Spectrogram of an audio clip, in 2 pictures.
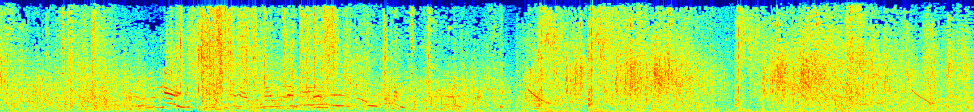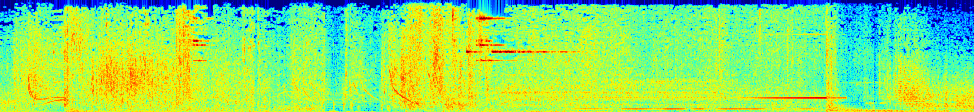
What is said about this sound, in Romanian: Ploaie de gloanțe, băieți, fugi!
